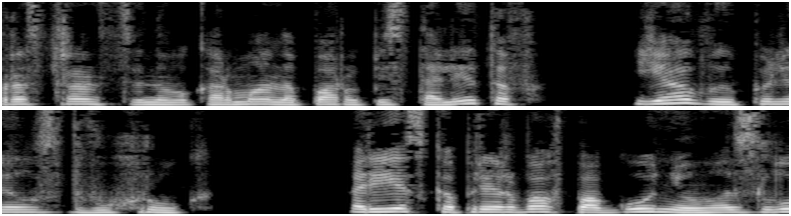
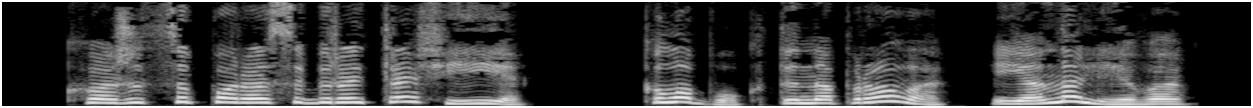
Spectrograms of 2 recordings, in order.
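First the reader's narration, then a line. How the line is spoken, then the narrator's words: Cheerful command. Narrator (Russian): весело приказала она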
